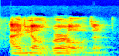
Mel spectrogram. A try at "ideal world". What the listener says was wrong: you're putting a V with your W there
